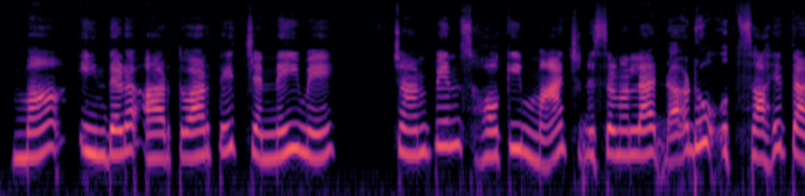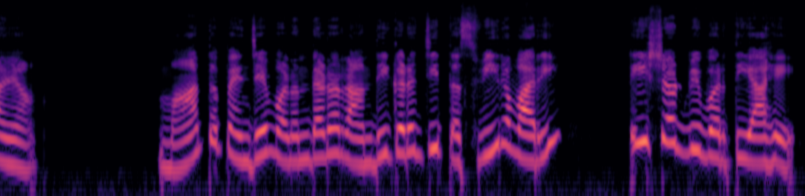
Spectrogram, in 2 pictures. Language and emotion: Sindhi, happy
